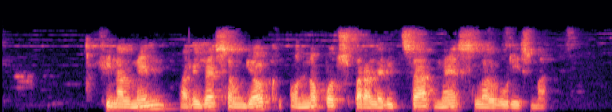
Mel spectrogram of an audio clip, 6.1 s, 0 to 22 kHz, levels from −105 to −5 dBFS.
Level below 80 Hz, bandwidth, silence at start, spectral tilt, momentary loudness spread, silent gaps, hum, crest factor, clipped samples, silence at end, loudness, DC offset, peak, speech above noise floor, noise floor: -64 dBFS; 7.8 kHz; 0.15 s; -4 dB/octave; 9 LU; none; none; 18 dB; under 0.1%; 0.65 s; -18 LUFS; under 0.1%; -2 dBFS; 44 dB; -62 dBFS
